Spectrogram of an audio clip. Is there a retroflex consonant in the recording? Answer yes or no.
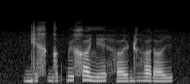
yes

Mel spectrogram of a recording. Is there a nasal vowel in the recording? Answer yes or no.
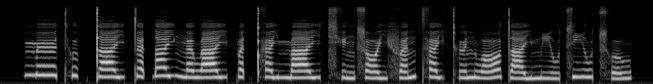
no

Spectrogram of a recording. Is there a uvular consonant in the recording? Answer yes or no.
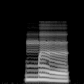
no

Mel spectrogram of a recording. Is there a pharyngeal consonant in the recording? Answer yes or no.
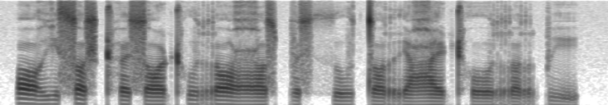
yes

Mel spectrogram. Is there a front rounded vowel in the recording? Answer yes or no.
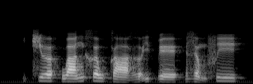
no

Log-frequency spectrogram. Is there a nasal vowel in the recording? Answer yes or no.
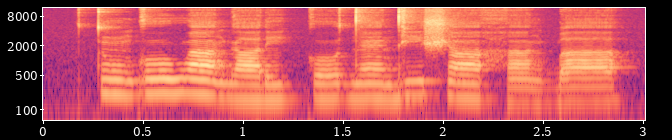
yes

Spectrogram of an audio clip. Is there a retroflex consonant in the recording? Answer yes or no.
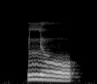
no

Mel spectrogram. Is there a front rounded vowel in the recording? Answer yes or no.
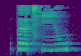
yes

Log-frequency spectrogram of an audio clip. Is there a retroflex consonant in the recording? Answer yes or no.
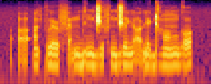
yes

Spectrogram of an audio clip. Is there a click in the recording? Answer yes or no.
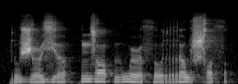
no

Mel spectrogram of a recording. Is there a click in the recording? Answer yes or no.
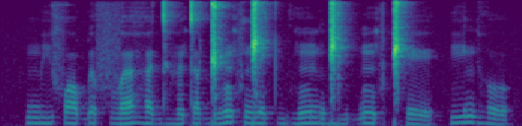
yes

